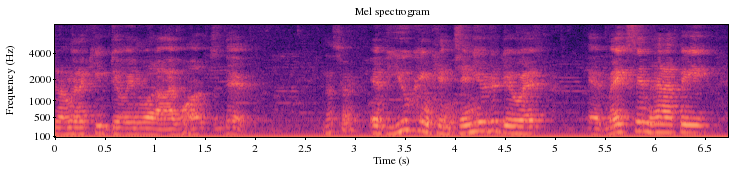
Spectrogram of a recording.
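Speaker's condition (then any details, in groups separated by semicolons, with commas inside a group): No condition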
